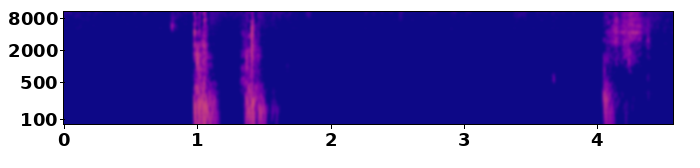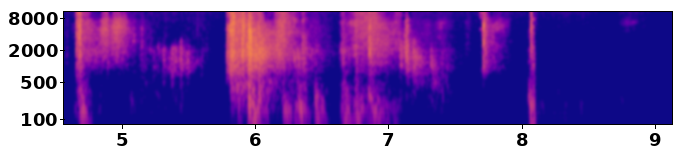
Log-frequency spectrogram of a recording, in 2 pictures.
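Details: Two dull thunks, then a run of bangs, scrapes and knocks indoors, with no animal voice anywhere.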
